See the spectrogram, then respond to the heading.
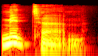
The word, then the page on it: midterm: British English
